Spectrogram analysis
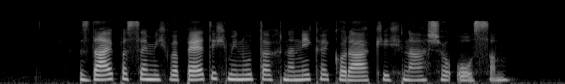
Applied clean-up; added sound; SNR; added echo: none; none; none; none.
